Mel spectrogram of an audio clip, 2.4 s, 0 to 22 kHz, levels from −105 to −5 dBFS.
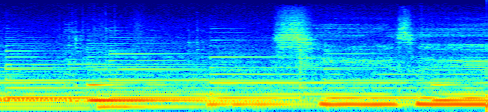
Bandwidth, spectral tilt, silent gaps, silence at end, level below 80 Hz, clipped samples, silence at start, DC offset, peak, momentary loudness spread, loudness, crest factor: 12.5 kHz; -7.5 dB/octave; none; 0 s; -70 dBFS; under 0.1%; 0 s; under 0.1%; -18 dBFS; 6 LU; -30 LUFS; 12 dB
